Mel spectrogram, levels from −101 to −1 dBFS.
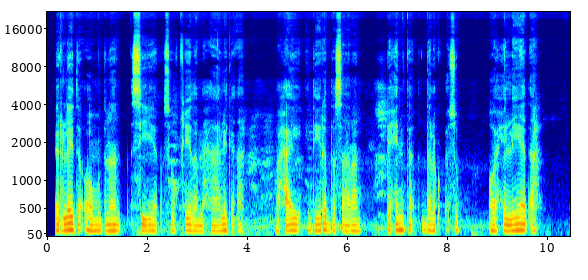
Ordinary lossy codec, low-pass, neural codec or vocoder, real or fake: none; none; none; real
